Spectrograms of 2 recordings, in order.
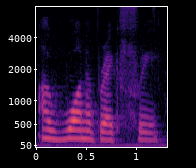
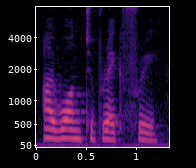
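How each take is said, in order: First: 'Want to' is merged into 'wanna'. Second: The word 'to' is said in a weak form. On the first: "the pronunciation is actually something like wanna" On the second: "In connected speech, unless you wanted to emphasize it, you would probably say"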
